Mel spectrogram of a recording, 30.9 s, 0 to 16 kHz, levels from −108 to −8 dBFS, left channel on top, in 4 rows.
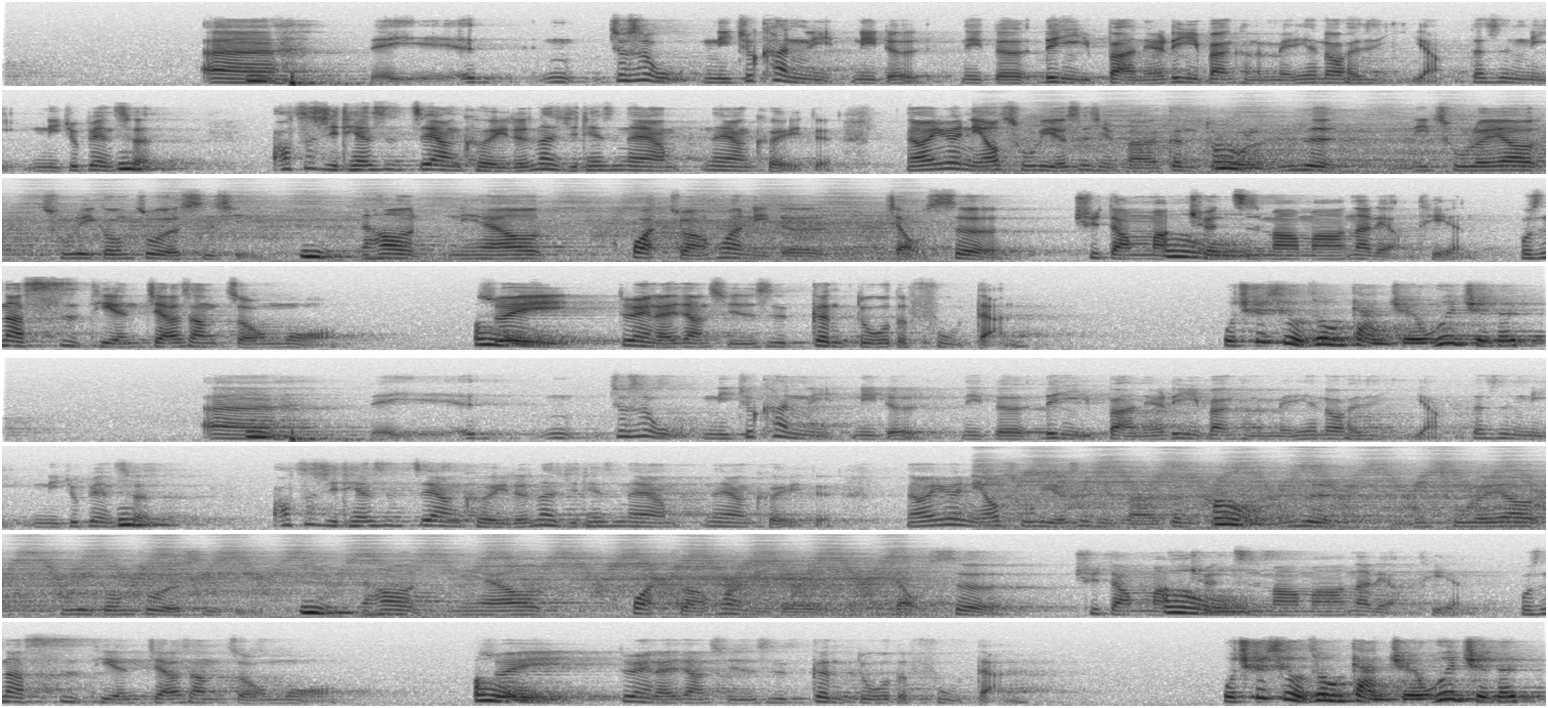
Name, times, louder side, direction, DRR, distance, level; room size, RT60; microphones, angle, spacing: voice 1, 1.0-1.5 1.8-8.5 9.1-14.4 14.6-16.8 17.2-18.2 18.6-19.6 19.9-20.4 20.8-24.8 25.5-28.3, left 6 dB, 75° left, 16 dB, 0.8 m, -35 dB
sound 1, 12.6-20.0, right 2 dB, 80° right, 5.4 m, -43 dB
voice 2, 21.2-21.7 25.5-25.9 29.3-30.7, right 1 dB, 30° right, 12 dB, 1.0 m, -27 dB
28.0 x 17.0 x 7.2 m, 1.4 s
head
